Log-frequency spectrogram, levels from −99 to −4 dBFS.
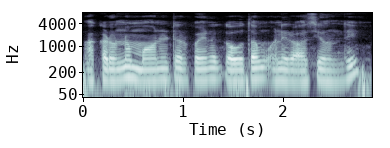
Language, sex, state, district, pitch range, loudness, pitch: Telugu, male, Telangana, Komaram Bheem, 115-125 Hz, -18 LUFS, 120 Hz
